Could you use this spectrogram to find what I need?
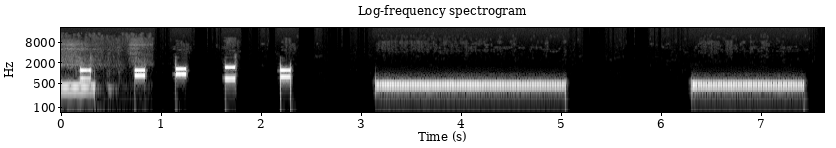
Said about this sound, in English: Well, I'm going to dial Kenny's number and let you tell him what you did. Make your Awkward Tuesday phone call. Here we go.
